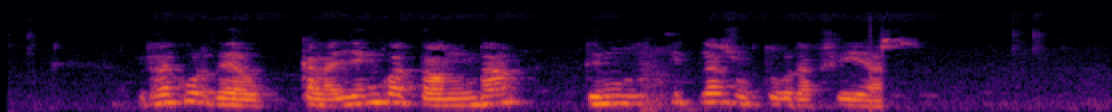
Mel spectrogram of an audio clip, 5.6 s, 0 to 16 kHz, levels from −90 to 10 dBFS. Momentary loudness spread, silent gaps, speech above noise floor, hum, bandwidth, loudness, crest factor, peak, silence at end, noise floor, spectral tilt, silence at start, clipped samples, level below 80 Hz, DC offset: 8 LU; none; 38 dB; none; 10.5 kHz; -27 LUFS; 18 dB; -12 dBFS; 1 s; -64 dBFS; -8.5 dB/octave; 0.7 s; under 0.1%; -62 dBFS; under 0.1%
